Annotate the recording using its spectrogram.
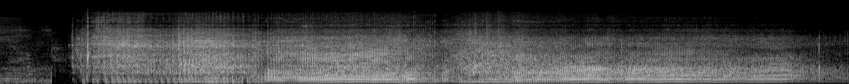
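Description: Dirt bike engine cutting in suddenly about half a second in and running loud, its revs rising and falling from about three seconds in.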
